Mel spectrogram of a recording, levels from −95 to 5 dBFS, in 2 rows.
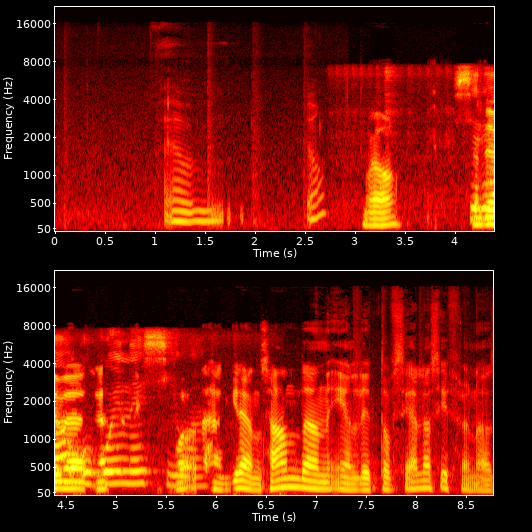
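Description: Speech suppressed in double talk at 3.06–3.17, 3.71–3.90, 4.16–6.25 and 6.43–6.55 s: the speech sinks in level, mildly at first, then by about 30 dB across the two-second stretch. This is likely an echo canceller ducking the talker while the far side also spoke.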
